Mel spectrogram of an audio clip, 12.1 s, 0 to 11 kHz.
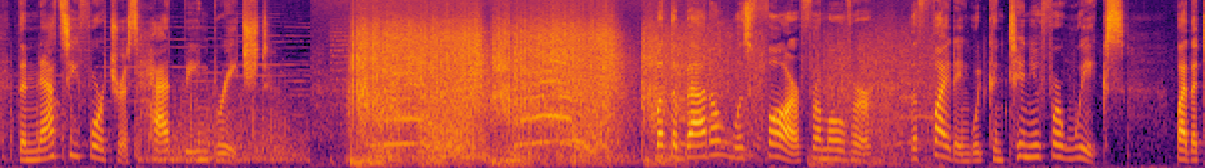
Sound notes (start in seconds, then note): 4.8 gunfire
